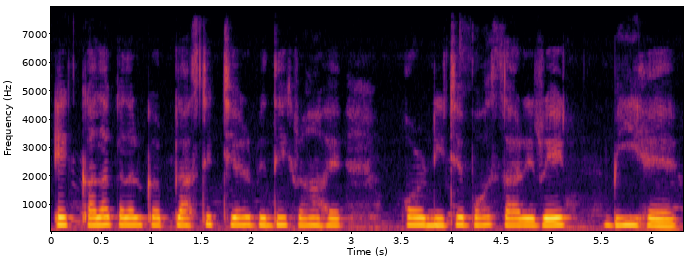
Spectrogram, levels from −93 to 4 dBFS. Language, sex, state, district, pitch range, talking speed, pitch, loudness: Hindi, female, Arunachal Pradesh, Lower Dibang Valley, 245-260 Hz, 160 wpm, 255 Hz, -16 LUFS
